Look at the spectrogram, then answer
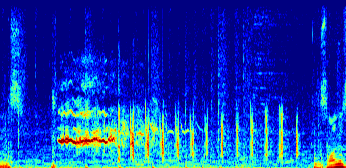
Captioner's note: raucous laughter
